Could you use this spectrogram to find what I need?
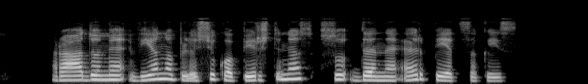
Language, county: Lithuanian, Kaunas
